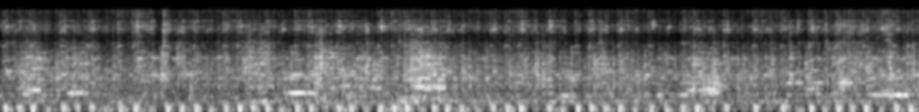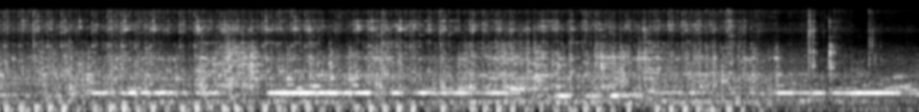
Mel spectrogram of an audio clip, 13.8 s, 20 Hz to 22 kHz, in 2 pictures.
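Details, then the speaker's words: Honda Supra X 125 with a poor aftermarket centrifugal clutch lining (code KPH, thicker than original) that caused clutch-area clatter, oil refilled: steady, even putter with no knock; smoother, healthy idle. "Dan di sini kita dengarkan ya teman-teman, suara lebih halus ya dibandingkan suara sebelumnya."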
